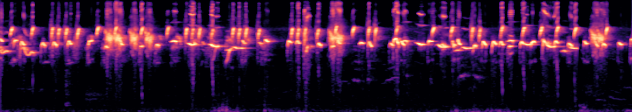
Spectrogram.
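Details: Sooty-headed bulbul giving a fast, shrill chattering song in bursts of clustered chirps and downslurred whistles, with short pauses around the fourth and sixth seconds.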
